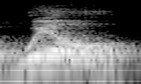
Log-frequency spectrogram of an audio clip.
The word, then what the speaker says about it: will: Imagina que você então ao invés de pronunciar Willy, você termina, você engole o som antes de fazer o i. Então, will, will, will, will, l, segue essa direção.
